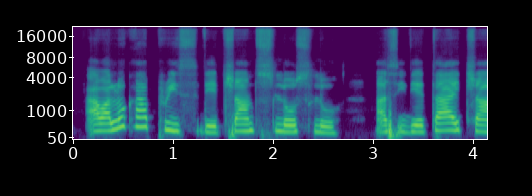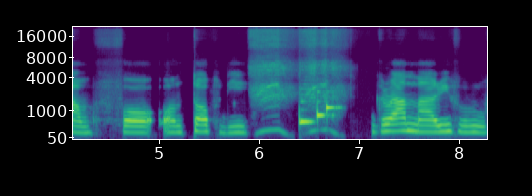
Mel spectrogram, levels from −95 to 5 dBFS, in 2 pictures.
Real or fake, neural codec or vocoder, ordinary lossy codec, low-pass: fake; autoencoder, 48 kHz, 128 numbers a frame, DAC-VAE, trained on Japanese speech; none; none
